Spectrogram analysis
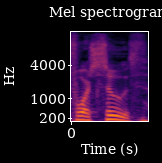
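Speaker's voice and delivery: theatrical olde-English, Shakespearean stage delivery. Turning a proverb about lottery tickets into Shakespeare when asked: Shakespearean voice. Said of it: "Say it in Shakespearean way".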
